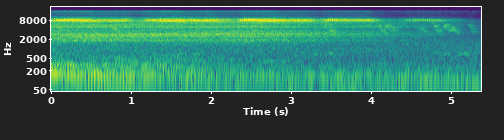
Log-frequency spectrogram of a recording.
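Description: Outdoor ambience with a steady, high-pitched insect drone in the background, such as crickets or cicadas, over a faint low hum. It grows a little quieter toward the end.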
